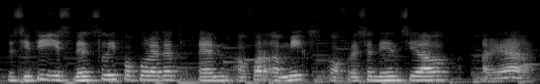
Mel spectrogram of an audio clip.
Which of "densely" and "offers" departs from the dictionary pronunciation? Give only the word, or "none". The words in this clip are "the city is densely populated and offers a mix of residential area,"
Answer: offers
